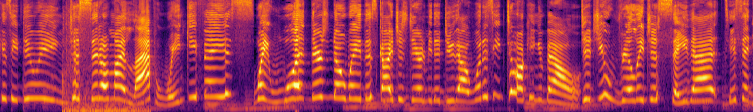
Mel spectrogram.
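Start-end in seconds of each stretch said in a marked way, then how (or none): none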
